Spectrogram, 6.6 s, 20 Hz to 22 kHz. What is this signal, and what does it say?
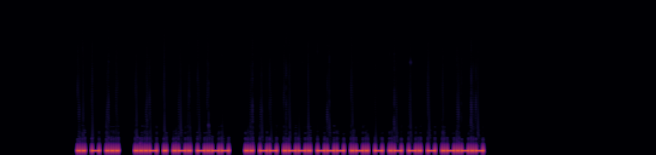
Morse code, heard as a keyed tone, about 50 wpm, 700 Hz. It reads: ITS VERY IMPORTANT.
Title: Sentences from Top 600 Words 50wpm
